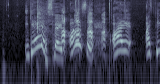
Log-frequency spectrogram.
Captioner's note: laughing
